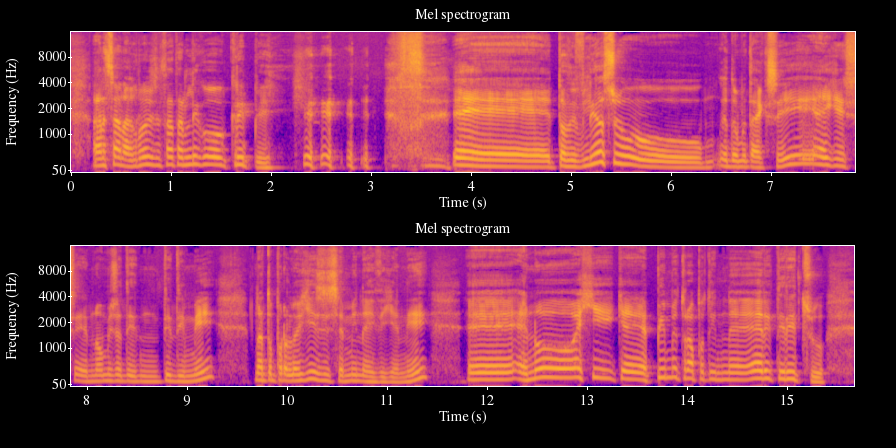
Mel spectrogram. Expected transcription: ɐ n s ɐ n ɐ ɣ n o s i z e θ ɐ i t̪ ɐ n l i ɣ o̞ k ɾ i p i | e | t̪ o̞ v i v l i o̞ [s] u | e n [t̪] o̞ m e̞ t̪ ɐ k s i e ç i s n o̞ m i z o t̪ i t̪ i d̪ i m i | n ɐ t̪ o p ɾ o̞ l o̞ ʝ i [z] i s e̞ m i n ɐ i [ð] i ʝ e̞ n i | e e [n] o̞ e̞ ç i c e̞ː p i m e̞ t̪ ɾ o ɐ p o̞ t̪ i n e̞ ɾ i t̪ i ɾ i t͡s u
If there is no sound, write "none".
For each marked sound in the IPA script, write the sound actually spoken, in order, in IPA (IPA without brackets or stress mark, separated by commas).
s, d̪, z, ð, n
